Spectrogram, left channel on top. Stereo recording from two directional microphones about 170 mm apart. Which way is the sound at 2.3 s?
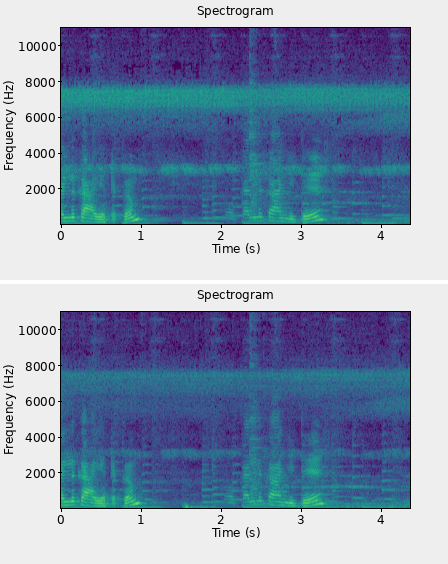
35° left (ahead or behind).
